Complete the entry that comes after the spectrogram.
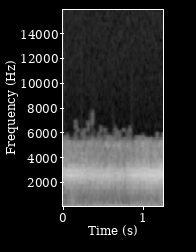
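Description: A small honeybee buzzing, a thin continuous drone that wavers slightly in pitch, close and fairly quiet, heard alone without talk.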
